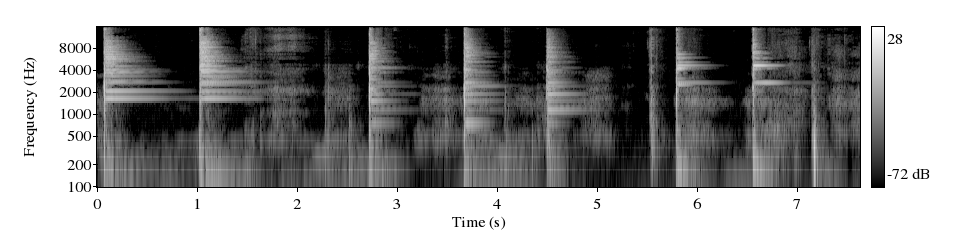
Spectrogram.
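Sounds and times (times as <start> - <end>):
resonant tonal rocks being struck: 0.0 - 1.6, 2.5 - 7.3.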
